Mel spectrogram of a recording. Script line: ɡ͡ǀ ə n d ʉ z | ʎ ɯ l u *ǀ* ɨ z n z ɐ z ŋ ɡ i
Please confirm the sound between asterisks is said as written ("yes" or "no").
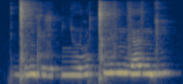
yes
